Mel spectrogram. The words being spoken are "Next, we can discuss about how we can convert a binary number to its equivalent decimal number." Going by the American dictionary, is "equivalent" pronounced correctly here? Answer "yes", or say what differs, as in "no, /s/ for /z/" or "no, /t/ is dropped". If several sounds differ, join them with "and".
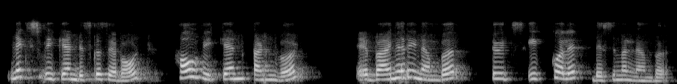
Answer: no, /n/ is dropped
